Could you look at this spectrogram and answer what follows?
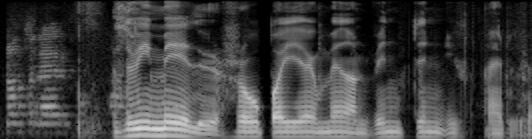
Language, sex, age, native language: Icelandic, male, 14, Icelandic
